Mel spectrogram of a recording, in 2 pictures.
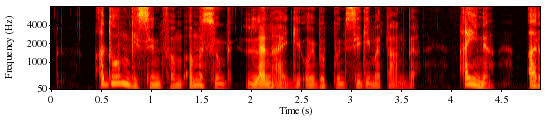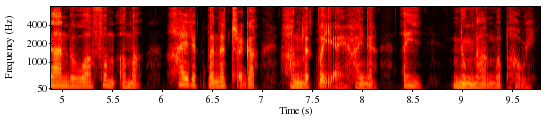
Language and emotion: Manipuri, fearful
